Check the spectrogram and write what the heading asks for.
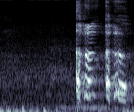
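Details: Toddler pretending to cough: two short, light, voiced cough sounds; voluntary cough.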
